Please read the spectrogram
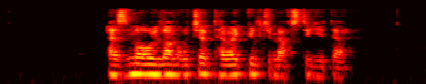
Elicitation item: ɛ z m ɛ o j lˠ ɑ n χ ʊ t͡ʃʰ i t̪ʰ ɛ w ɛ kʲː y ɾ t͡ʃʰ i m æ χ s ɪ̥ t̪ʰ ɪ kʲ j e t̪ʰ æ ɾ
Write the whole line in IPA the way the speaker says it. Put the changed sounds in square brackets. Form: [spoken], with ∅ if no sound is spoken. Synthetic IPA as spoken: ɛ z m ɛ o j lˠ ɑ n [ʁ] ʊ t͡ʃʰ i t̪ʰ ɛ w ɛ kʲː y [l] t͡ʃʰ i m æ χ s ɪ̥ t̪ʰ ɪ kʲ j e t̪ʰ æ ɾ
